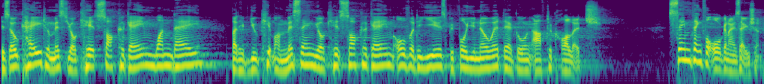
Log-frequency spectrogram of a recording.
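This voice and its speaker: A middle-aged man from Hong Kong, a business school professor, giving an animated keynote talk with rhetorical questions and exclamations. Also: mid-range voice, moderate pace. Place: large conference hall. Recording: long hall reverb.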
